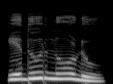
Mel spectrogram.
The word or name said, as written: ಎದುರ್ನೋಡು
